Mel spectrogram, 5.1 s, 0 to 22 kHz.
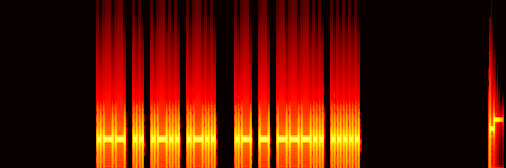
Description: Morse code, heard as a keyed tone, about 40 wpm, 700 Hz. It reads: WILL AT85
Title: CWT Exchange 40wpm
